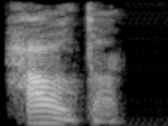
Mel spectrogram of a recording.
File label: "haldan", Proto Germanic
